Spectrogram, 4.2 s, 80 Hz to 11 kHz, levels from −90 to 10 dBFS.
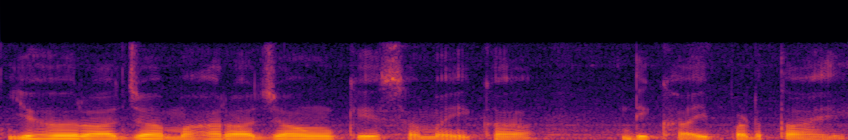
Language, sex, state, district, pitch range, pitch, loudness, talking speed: Hindi, male, Madhya Pradesh, Dhar, 95-105 Hz, 100 Hz, -15 LUFS, 125 wpm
